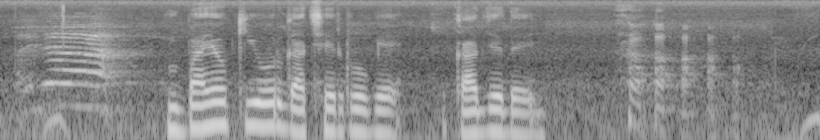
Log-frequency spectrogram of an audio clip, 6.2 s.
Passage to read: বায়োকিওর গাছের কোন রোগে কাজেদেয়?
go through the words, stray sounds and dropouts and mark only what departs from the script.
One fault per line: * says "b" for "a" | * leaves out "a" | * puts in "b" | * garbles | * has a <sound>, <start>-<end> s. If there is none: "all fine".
* leaves out "কোন"
* has a laugh, 4.6-5.8 s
